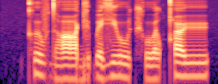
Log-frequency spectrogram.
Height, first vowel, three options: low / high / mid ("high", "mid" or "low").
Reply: high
